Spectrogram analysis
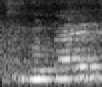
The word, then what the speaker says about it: Gemini: Jemenai itu adalah gemini. Bacanya jemen ada yang pernah belum?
